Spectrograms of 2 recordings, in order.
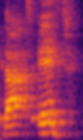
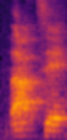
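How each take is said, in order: First: High, rising, pleased; excited. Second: Said in the usual way. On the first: Real, not acted. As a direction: cheer the good shot. Repeated after a good shot.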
